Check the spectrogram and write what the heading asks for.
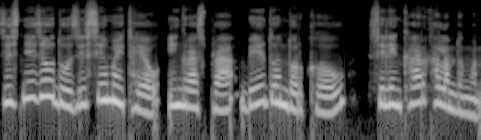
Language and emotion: Bodo, neutral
